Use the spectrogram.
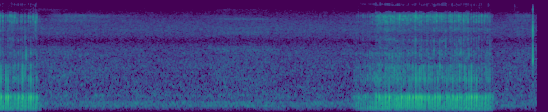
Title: Sleep Barking and Loud Snoring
